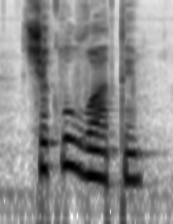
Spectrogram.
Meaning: 1. to conjure, to practice witchcraft, to use magic 2. to do something unknown that looks like magic
- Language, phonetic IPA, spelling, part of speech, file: Ukrainian, [t͡ʃɐkɫʊˈʋate], чаклувати, verb, Uk-чаклувати.ogg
